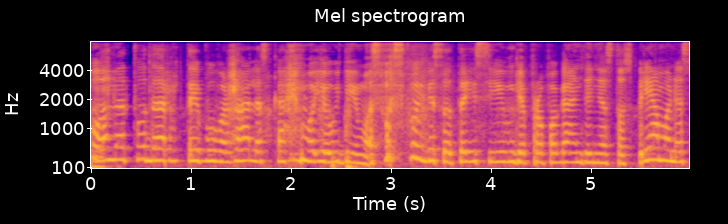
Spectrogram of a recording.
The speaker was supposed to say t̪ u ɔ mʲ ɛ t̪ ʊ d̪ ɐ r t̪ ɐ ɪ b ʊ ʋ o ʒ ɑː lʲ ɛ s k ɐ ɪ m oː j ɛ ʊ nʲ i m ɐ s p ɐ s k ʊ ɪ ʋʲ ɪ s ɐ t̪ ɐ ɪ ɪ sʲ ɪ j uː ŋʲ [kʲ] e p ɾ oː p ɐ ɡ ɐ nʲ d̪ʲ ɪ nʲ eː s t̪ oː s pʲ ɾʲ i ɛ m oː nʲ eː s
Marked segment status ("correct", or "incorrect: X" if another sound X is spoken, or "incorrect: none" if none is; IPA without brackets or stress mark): incorrect: ɡʲ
